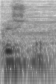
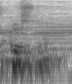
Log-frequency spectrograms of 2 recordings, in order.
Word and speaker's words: Krishna: You know, Krishna is very difficult to say. Krishna say a ka, and then a ra. And then a shh. So if you're very emotional, it's hard to pronounce Krishna.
